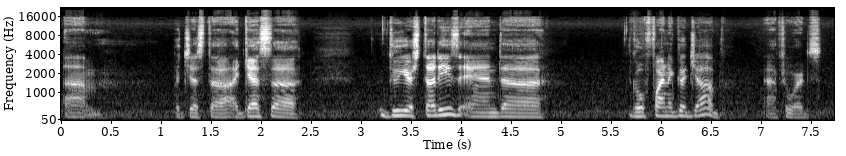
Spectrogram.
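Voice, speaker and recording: Gravelly man chatting on a live stream. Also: mid-range voice, fairly bright tone, slight background noise. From California, United States. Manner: reads viewer comments aloud and answers them, halting with many fillers. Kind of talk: casual live-stream chat.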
